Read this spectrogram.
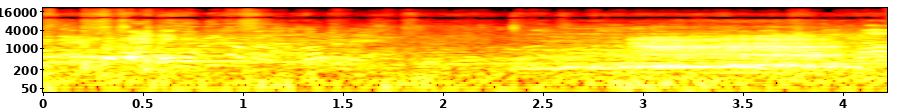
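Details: Sacrificial cattle being unloaded from a truck in Indonesia; a low moo near the start, then a louder, drawn-out bellowing moo rising in the last second and a half, with engine noise and a man's voice.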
